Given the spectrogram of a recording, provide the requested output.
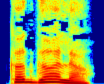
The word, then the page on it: ಕಗ್ಗಾಲ: kaggāla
